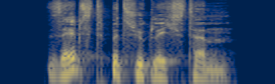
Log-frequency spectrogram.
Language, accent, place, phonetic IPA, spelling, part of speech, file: German, Germany, Berlin, [ˈzɛlpstbəˌt͡syːklɪçstəm], selbstbezüglichstem, adjective, De-selbstbezüglichstem.ogg
- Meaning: strong dative masculine/neuter singular superlative degree of selbstbezüglich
